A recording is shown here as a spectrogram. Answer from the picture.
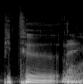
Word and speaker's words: Vite: 예, 비트가 이제 그 VITE 이제 발음은 비트로 하는데 이제 계보라고 하긴 그렇지만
